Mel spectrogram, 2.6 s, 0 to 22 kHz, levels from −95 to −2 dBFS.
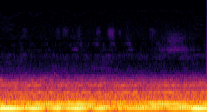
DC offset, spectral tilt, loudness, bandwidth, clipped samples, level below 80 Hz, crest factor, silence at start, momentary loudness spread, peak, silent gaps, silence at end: under 0.1%; -15 dB/octave; -15 LUFS; 1.3 kHz; under 0.1%; -42 dBFS; 10 dB; 0 s; 6 LU; -2 dBFS; none; 0 s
